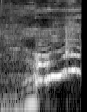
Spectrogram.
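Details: Luoluo, a pet Alaskan Malamute, howls while its owner wears a mask to scare it: one smooth, tonal howl rising slowly in pitch for about a second and a half, then cutting off abruptly, over a low indoor hum.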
